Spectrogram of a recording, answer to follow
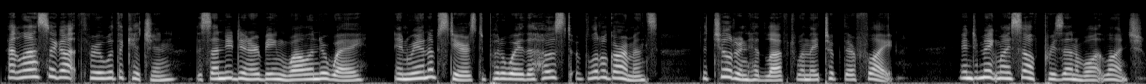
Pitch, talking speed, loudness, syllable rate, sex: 250 Hz, 220 wpm, -16 LUFS, 5.6 syllables/s, female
